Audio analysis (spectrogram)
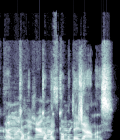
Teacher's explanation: I say my Y or double L sounds as je, which is an Argentine accent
